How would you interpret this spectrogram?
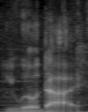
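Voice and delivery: ordinary talk, nothing marked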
